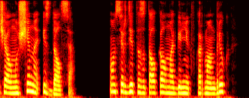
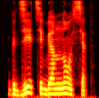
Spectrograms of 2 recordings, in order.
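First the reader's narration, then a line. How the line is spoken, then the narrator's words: Gloomy mutter. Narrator (Russian): Мрачно пробормотал Непогодин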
